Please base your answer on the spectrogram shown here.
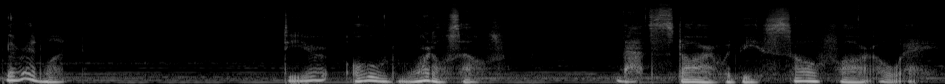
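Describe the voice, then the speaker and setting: A woman voicing a kind, nurturing celestial being in a soft, breathy, often whispered ASMR roleplay, gently reassuring the listener. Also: a bass voice, heavily acted. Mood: gentle, instructive. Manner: gentle, reassuring, hesitant, coaxing. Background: spacey ambient music.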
